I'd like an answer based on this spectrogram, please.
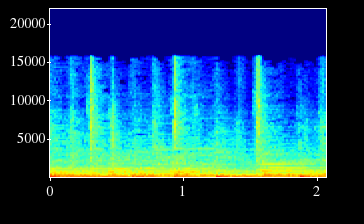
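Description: Background music: guitar over bass notes, with a steady beat.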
